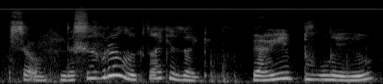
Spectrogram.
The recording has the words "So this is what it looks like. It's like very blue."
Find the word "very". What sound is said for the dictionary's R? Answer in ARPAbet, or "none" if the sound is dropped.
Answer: R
